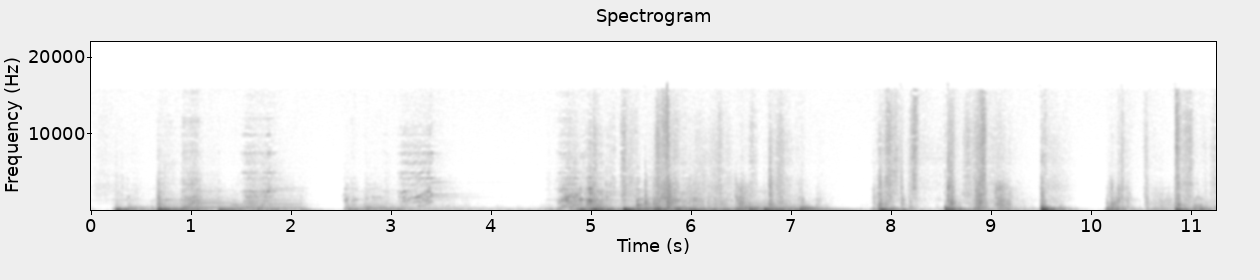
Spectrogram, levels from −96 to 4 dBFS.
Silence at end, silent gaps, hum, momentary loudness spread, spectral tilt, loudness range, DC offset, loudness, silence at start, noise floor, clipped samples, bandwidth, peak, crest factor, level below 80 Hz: 0 s; none; none; 22 LU; -6.5 dB/octave; 12 LU; under 0.1%; -48 LUFS; 0.25 s; -75 dBFS; under 0.1%; 16 kHz; -22 dBFS; 26 dB; -60 dBFS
